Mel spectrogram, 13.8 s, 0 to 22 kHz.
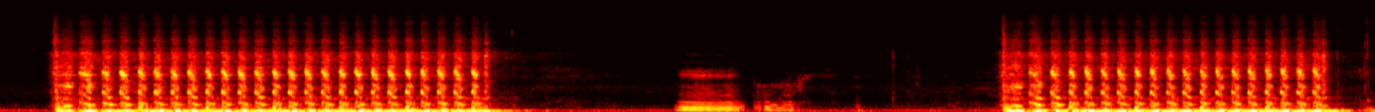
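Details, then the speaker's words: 1995 JDM Subaru Impreza WRX with a new battery, oil and coolant, cranked with the crank sensor unplugged: two bursts of even starter cranking with no firing, and no fuel pump can be heard. "right now I'm going to plug the crank sensor back in right so no start but what I can't hear is a fuel pump can't hear anything"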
